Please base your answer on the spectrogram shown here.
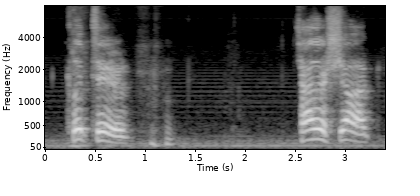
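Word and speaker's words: Shough: Tyler Shuck. If you don't know how to pronounce his name, just think the F-word and then add sh in front.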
